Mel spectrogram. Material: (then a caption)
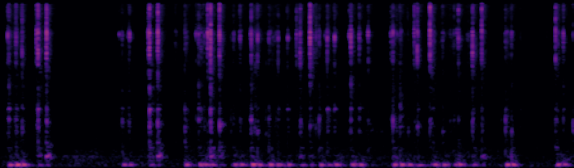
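Plastic, aluminium. Fingertips with long painted nails type on a slim wireless keyboard with a silver aluminium frame and black plastic chiclet keys, resting on a wooden table. Quick bursts of bright, clicky key taps with a soft low thud come in irregular runs separated by short pauses.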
